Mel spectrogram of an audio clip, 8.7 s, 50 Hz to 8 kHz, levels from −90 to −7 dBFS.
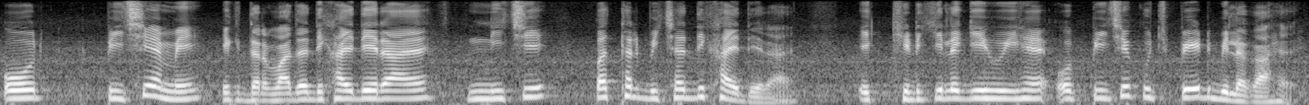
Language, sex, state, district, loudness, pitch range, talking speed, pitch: Hindi, male, Uttar Pradesh, Saharanpur, -14 LUFS, 165-195 Hz, 190 wpm, 180 Hz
